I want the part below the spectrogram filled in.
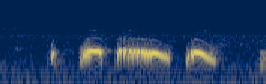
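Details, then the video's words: Spotted dove calling to lure other doves. A short clipped note opens the phrase, followed by a rising-falling coo, a long tremulous coo sliding down, and a falling coo, with a soft note trailing at the end. "cu gay kich boi nhanh noi/ gáy gọi cực đỉnh"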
